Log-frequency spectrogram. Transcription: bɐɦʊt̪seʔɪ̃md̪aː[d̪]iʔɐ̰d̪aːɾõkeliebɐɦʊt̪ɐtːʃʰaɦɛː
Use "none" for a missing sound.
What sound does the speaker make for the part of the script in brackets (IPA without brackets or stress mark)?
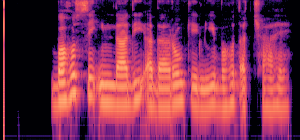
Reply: d̪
